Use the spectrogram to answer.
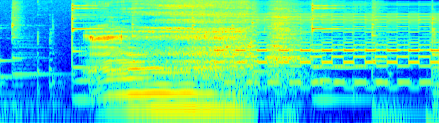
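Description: A telephone ringing: a bright, melodic tonal ring swells in one sustained burst over steady background music, then fades back to the music alone.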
